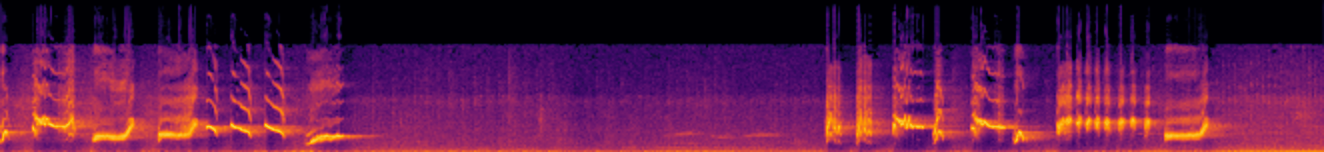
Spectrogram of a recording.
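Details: Morning song of a male orange-headed thrush, played to stimulate caged birds: fast runs of high, clear sweeping whistles in two long bursts separated by a quiet stretch, with faint traffic rumble underneath.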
